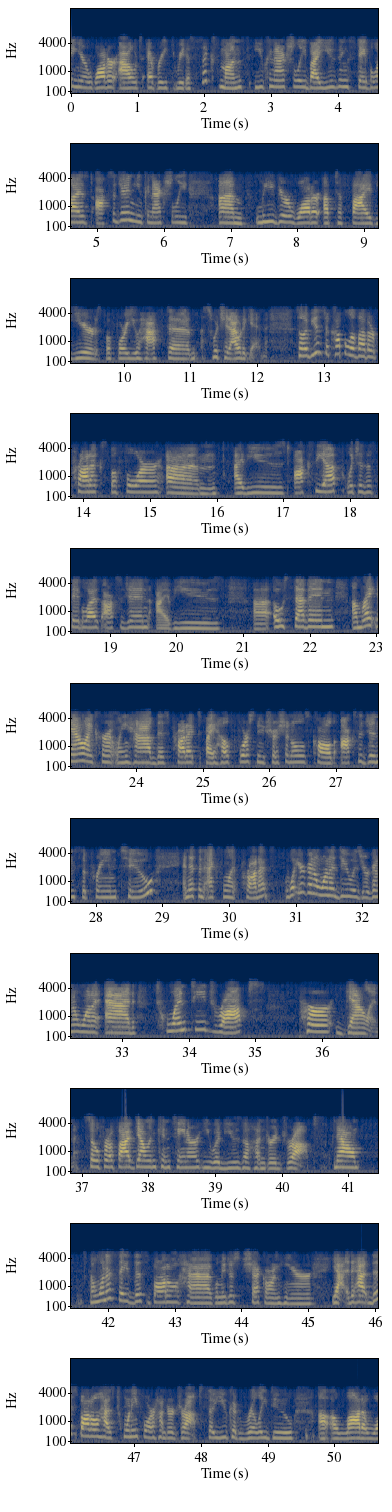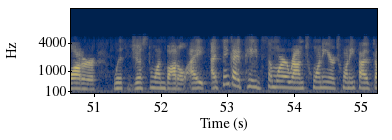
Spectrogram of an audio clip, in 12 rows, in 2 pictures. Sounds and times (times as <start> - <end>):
Speech: 0.0 - 55.2.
